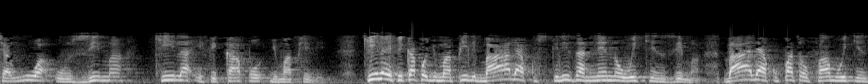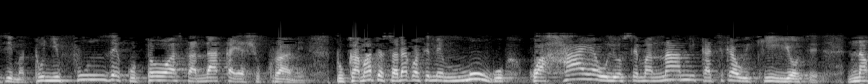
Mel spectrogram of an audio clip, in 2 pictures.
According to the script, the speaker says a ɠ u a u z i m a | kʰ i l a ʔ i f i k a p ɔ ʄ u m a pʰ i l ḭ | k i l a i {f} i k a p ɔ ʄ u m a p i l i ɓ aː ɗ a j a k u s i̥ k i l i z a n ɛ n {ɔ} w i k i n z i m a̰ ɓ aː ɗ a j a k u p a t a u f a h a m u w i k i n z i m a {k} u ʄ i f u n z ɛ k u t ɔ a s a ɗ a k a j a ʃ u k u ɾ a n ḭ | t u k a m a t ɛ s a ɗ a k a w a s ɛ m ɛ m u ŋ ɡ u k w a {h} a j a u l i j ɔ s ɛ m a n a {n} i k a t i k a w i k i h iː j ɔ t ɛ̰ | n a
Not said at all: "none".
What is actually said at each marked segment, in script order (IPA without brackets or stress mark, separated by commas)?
f, ɔ, t, h, m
